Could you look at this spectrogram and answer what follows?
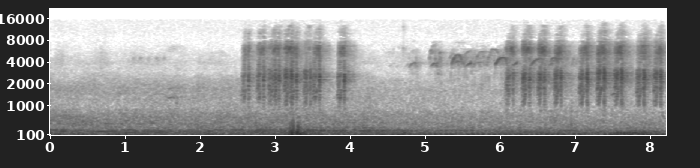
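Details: Eurasian magpie heard on a walk outdoors, giving bursts of harsh rattling chatter separated by pauses, while another bird adds a few short whistled notes between the bursts.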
